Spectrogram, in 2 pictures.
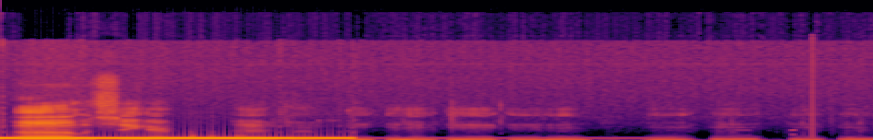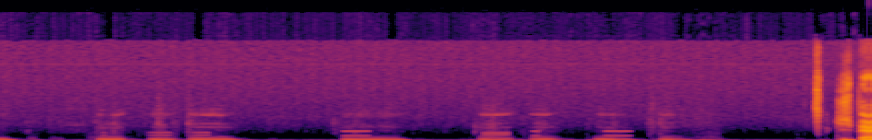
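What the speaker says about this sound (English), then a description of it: "Just making a phone call to the authorities, Jacob." A steady telephone dial tone holds for a couple of seconds, then the line drops into a series of short, evenly spaced beeps and tones as a call is placed, with talk running over the tones throughout.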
